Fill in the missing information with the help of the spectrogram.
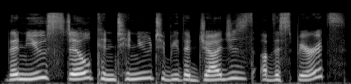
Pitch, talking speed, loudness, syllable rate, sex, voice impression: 240 Hz, 190 wpm, -17 LUFS, 4.5 syllables/s, female, feminine, slightly adult-like, tensed, clear, slightly intellectual, slightly friendly, lively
